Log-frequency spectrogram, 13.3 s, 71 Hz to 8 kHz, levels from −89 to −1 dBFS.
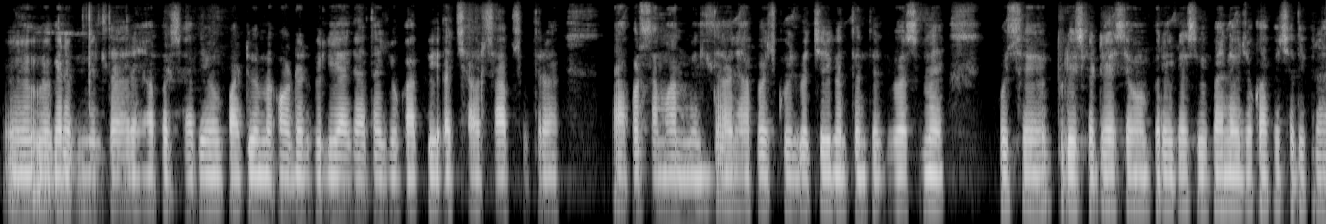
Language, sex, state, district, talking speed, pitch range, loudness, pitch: Hindi, male, Uttar Pradesh, Etah, 220 wpm, 100-105 Hz, -24 LUFS, 100 Hz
